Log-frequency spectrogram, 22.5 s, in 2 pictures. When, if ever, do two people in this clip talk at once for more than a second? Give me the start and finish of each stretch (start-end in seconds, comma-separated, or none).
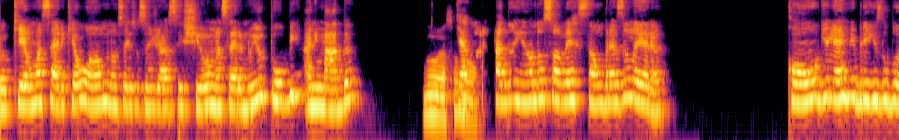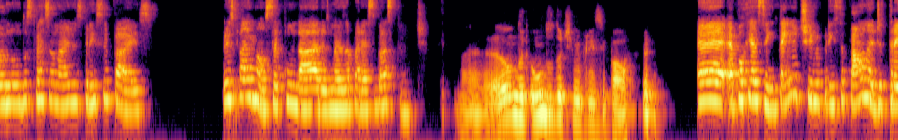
none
